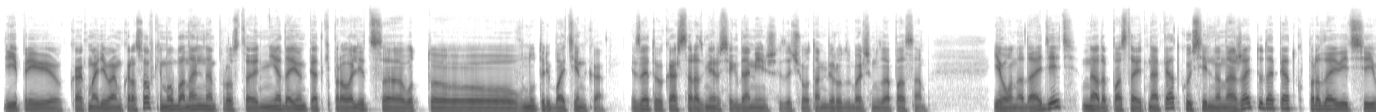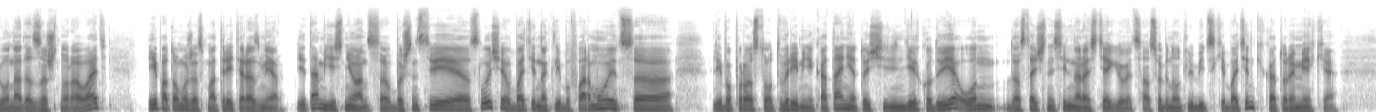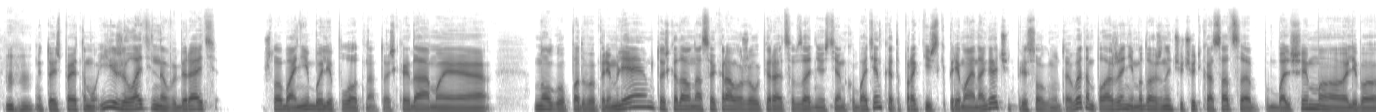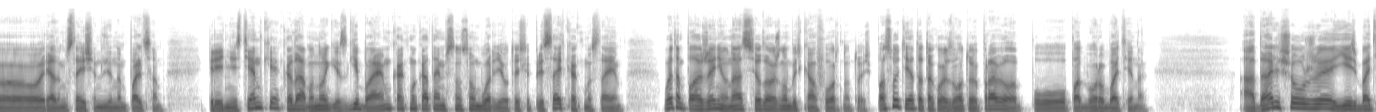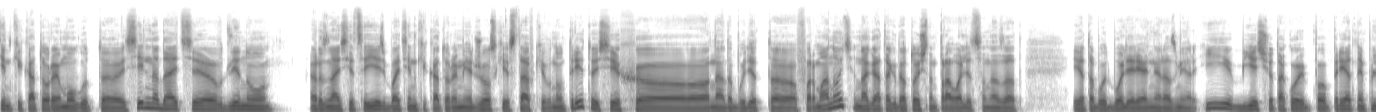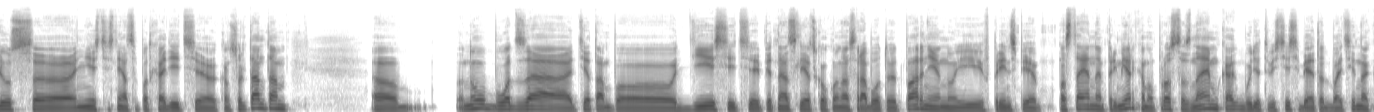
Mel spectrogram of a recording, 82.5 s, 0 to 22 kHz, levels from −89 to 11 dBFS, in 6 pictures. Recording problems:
none

